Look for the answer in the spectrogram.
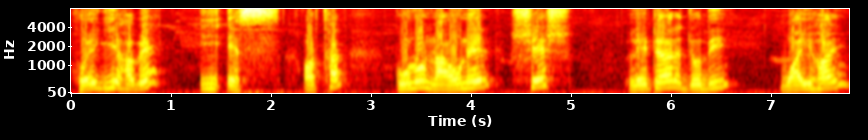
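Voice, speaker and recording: Man, grammar teacher, spells letter by letter, mellow tone. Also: high voice. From West Bengal. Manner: spells words out letter by letter, often asks "clear?". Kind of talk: grammar lesson.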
